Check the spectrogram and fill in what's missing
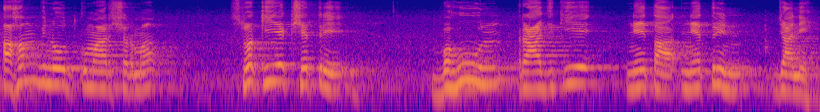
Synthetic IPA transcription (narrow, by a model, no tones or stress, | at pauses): ɐɦɐmʋɪnoːd̪ʱkʊmaːɾʃɐɾma | swɐkiːjəkʃeːt̪ɾe | bɐɦuːlɾaːd͡ʒkiːjəneːt̪aːneːt̪ɾind͡ʒaːneː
